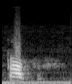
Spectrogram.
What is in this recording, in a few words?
"warm", Macedonian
